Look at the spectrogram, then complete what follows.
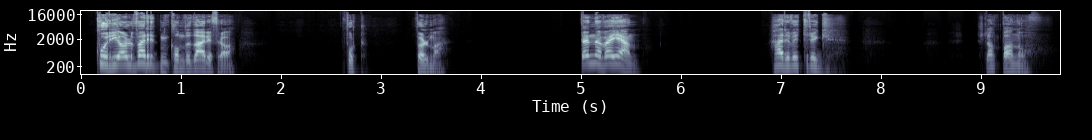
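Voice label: no dubbing, Norwegian, male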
